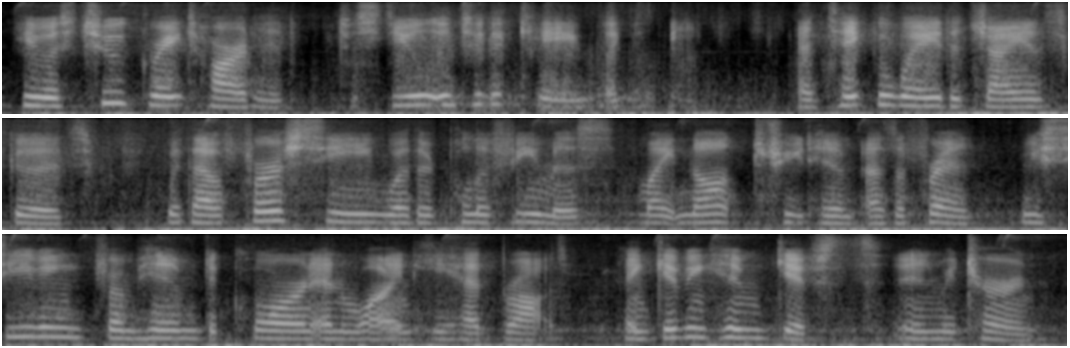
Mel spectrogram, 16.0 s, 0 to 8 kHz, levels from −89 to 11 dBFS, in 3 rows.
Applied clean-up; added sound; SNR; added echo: neural separator model SepFormer DNS4.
